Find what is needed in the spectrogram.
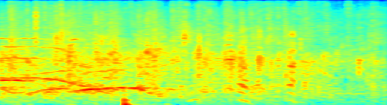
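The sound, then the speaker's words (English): An audience claps steadily in a dense, continuous patter of many hands, fairly loud throughout, with a few faint voices and a brief whistle-like tone mixed in. “Yes, applaud”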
